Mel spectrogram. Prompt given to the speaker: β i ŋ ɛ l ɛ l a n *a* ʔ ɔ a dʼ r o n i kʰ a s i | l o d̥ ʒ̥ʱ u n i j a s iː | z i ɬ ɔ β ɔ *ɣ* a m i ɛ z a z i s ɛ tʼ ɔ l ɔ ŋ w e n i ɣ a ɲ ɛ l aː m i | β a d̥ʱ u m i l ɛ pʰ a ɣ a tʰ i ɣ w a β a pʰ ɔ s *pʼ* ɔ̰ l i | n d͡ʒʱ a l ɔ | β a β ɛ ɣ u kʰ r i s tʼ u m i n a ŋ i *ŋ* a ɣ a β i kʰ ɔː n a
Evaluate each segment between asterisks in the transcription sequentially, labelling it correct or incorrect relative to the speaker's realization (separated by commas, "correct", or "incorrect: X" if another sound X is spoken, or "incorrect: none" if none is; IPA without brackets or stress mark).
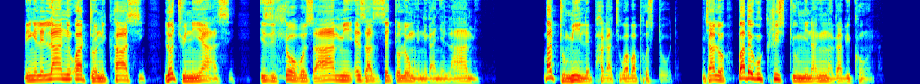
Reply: incorrect: i, incorrect: z, incorrect: tʼ, correct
